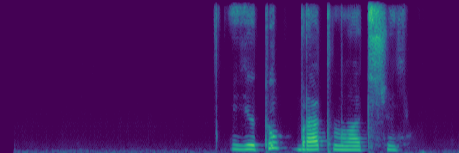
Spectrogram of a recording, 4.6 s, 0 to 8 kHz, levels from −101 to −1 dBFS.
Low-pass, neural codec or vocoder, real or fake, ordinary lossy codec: none; codec, 16 kHz, 4 kbps, X-Codec, HuBERT features, trained on general audio; fake; none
